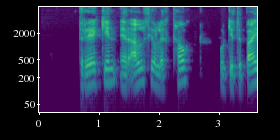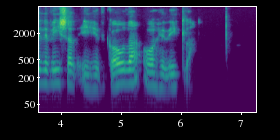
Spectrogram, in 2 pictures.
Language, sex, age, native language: Icelandic, male, 30-39, Icelandic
